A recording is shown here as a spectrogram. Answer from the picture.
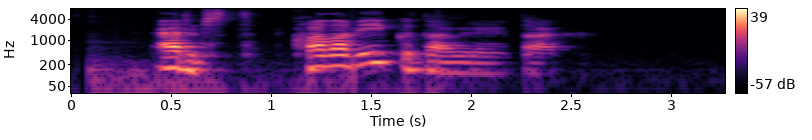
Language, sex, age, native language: Icelandic, male, 30-39, Icelandic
